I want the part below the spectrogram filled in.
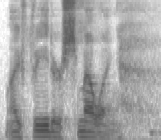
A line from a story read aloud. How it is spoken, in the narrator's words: she mumbled again, which was really hard to understand, but she said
